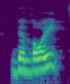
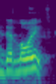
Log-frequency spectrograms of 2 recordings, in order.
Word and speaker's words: Deloitte: So she actually joined an organization, or a company rather, called, I believe it's pronounced Deloitte. I'll post it up here, Deloitte.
